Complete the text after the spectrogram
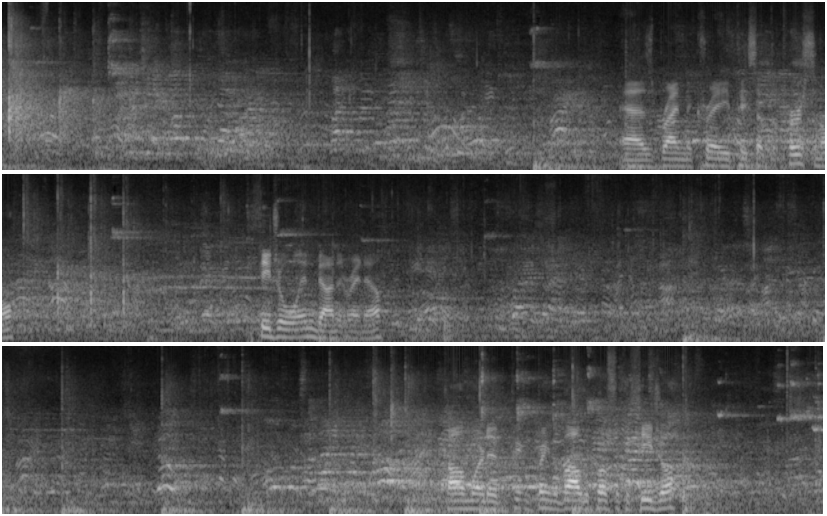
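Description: Players and spectators shout and chatter in an echoing gym.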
